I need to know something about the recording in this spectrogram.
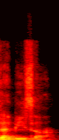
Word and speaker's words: Ibiza: Not all these people in the comments not knowing Morad is pronouncing Ibiza correctly. It is Ibiza.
